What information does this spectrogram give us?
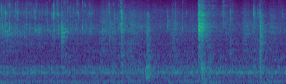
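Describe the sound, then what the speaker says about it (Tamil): Water runs steadily into a pan of chicken gravy with a soft, continuous splashing wash, a few brief clinks and knocks standing out over the flow. "தேவையான அளவு தண்ணி ஆட் பண்ணிக்கோங்க"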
